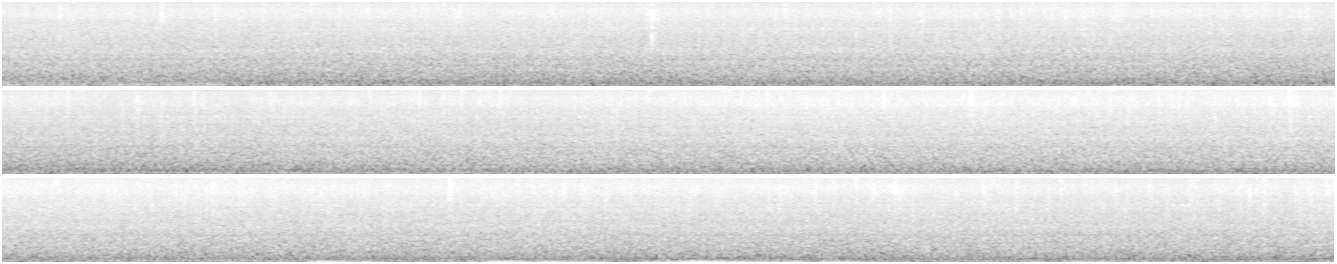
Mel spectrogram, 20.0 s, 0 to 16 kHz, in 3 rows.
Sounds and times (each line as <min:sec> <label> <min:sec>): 0:00.0 thunder 0:02.0
0:00.0 heavy rain coming down in the garden 0:19.9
